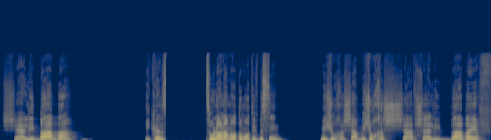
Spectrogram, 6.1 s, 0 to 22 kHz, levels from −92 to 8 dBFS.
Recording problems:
audio freezing; at 2 s for 0.5 s

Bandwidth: 13.5 kHz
